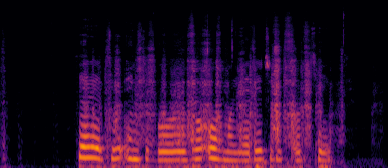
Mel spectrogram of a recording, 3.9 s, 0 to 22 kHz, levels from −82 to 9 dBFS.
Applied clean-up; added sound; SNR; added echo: neural mask model RNNoise.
